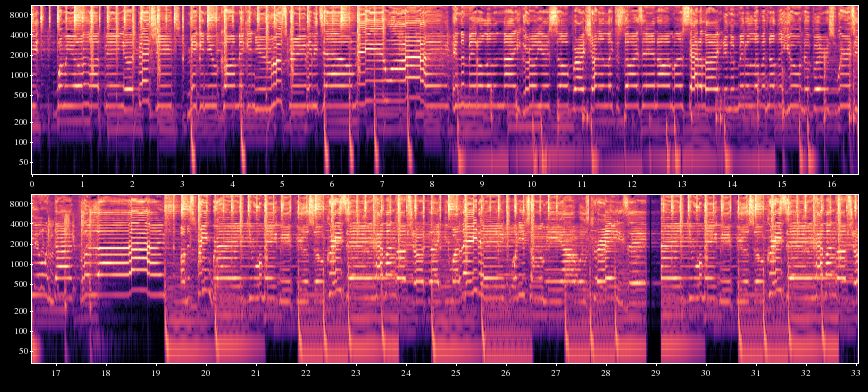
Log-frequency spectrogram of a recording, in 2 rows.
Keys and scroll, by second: 4.8 ctrl+super+w, 5.0 super+s, 5.7 super+Tab, 12.8 super+Tab, 16.0 super+Tab, 20.3 super+Tab, 20.8 super+`, 32.8 F2.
